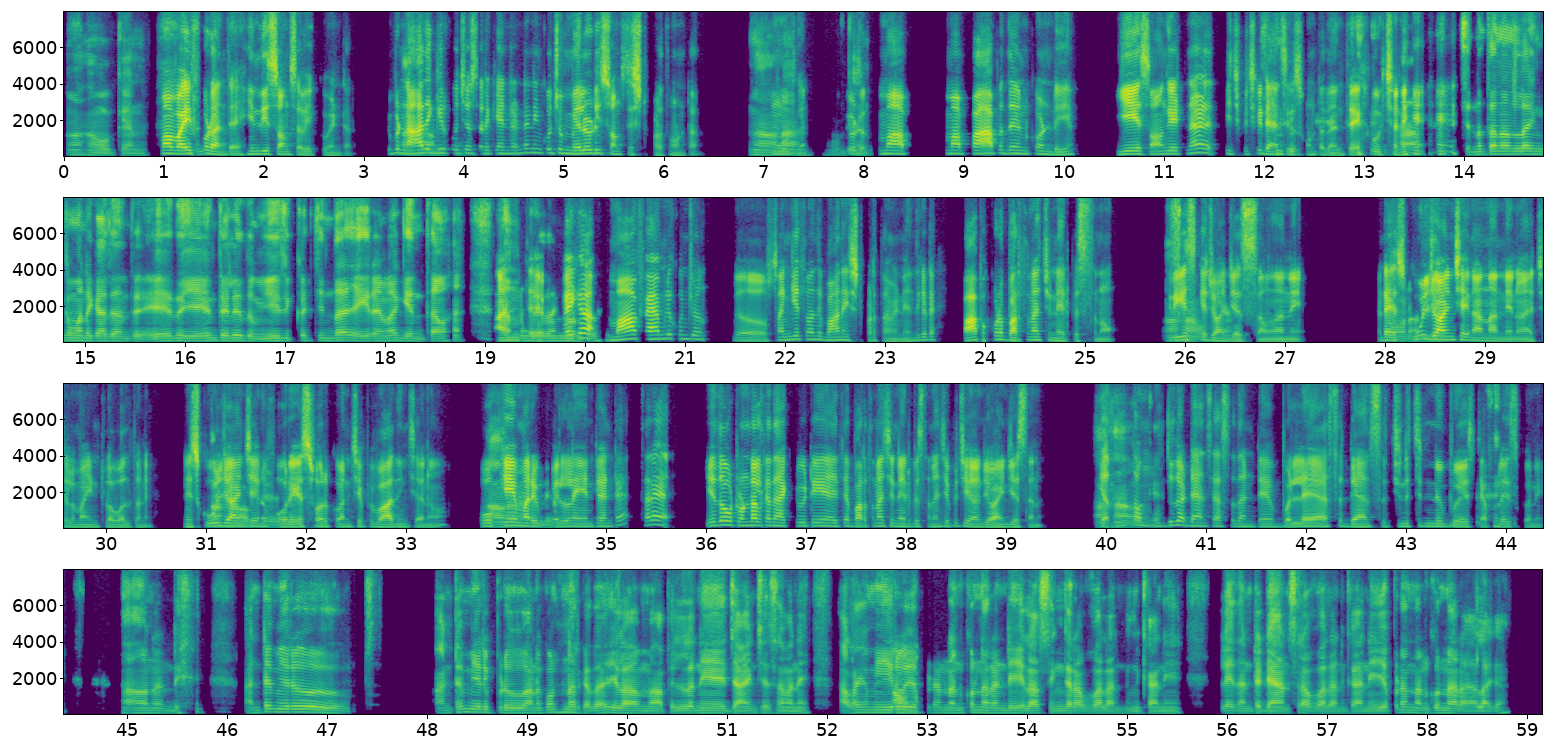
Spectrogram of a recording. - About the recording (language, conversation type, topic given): Telugu, podcast, మీ కుటుంబ సంగీత అభిరుచి మీపై ఎలా ప్రభావం చూపింది?
- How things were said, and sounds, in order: in English: "వైఫ్"; in English: "సాంగ్స్"; in English: "మెలోడీ సాంగ్స్"; in English: "స్మూత్‌గా"; in English: "సాంగ్"; giggle; in English: "డాన్స్"; chuckle; laughing while speaking: "గెంతమా అన్న విధంగా ఉంటది"; in English: "ఫ్యామిలీ"; in English: "త్రీ"; in English: "జాయిన్"; other background noise; in English: "జాయిన్"; in English: "యాక్చువల్"; in English: "జాయిన్"; in English: "ఫోర్ యఇయర్స్"; in English: "యాక్టివిటీ"; in English: "జాయిన్"; in English: "డాన్స్"; in English: "డాన్స్"; in English: "స్టెప్‌లేసుకొని"; giggle; lip smack; in English: "జాయిన్"; in English: "సింగర్"; in English: "డ్యాన్సర్"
